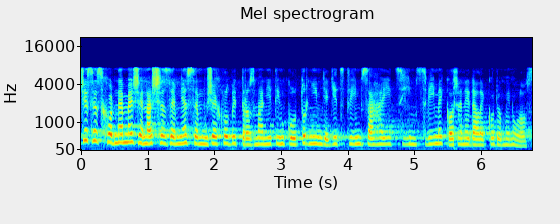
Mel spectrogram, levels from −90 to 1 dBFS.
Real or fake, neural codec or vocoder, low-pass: real; none; 7.2 kHz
